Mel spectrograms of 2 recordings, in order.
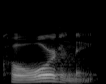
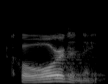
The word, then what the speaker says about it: coordinate: word should be pronounced coordinate coordinate with a little bit more stress and volume on that syllable so what does coordinate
